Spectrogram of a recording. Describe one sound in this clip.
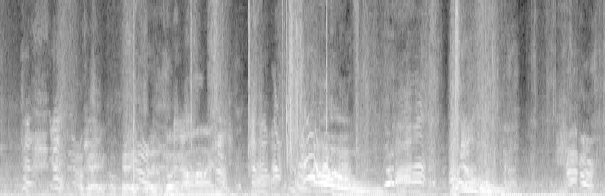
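Two women grunt and strain as they struggle.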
